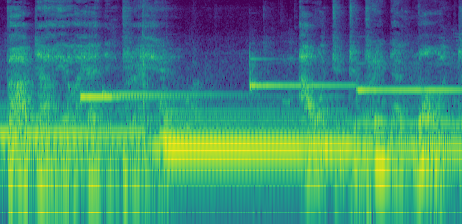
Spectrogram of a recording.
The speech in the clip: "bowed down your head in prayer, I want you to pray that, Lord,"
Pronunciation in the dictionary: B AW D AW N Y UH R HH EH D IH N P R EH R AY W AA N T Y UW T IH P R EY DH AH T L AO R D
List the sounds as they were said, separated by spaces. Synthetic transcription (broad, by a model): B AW D AW N Y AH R HH EH D IH N P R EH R AY W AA N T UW T IH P EY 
